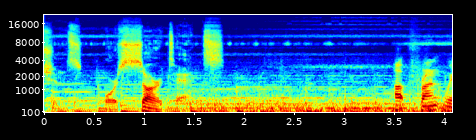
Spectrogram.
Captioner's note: voiceover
